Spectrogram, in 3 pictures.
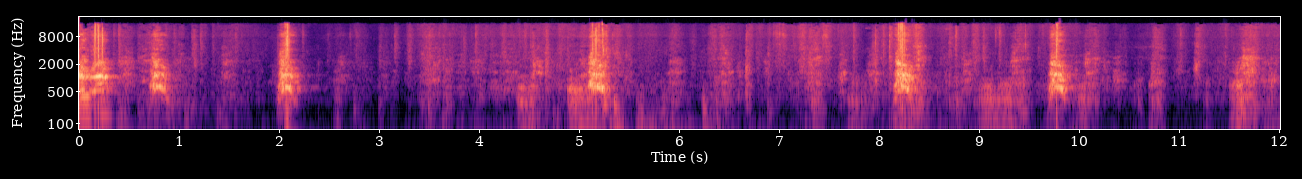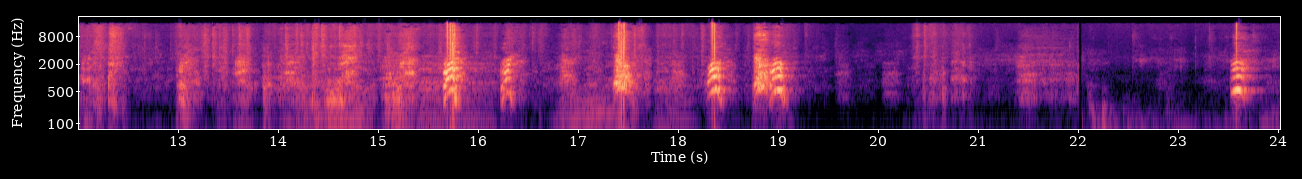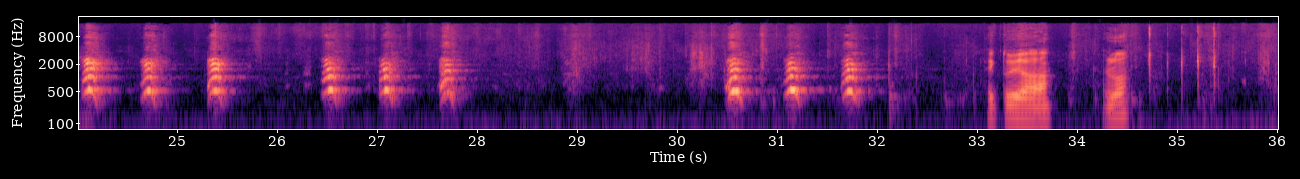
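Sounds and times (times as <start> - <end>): dog barking: 0.0 - 1.1, 2.0 - 2.4, 5.0 - 5.4, 8.1 - 8.5, 9.7 - 10.2, 15.6 - 16.5, 17.3 - 17.7, 18.3 - 19.3, 23.5 - 25.7, 26.4 - 28.0, 30.5 - 32.1.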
